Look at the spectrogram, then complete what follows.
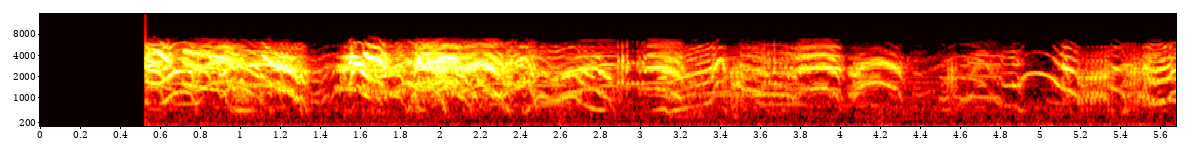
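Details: Parrots calling together, many overlapping curved, squeaky screeches and chatters crowding one another after a brief silence, loud at first and then fading to a busy, softer babble.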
